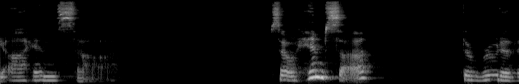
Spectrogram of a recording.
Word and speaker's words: ahiṁsā: So when pronouncing the word it would be a himsa.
